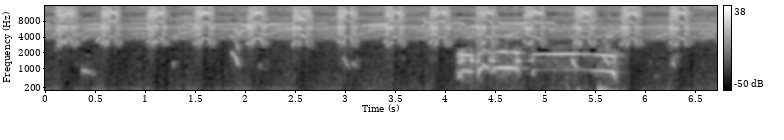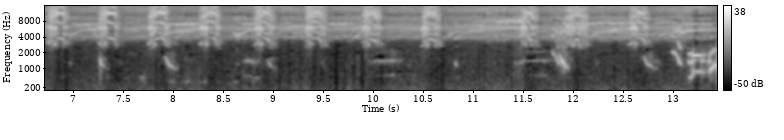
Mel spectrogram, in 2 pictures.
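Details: Common koel chick, hatched late, keeps up shrill high-pitched begging squeals, roughly two per second. A lower, smoother tonal sound briefly cuts in midway before the insistent squealing resumes.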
